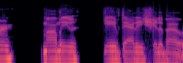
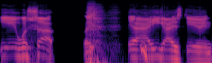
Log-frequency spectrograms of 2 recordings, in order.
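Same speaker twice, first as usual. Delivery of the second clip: mock rude, dismissive voice, higher; 3 semitones higher than usual. Retelling how a rude waitress talked to the next table: imitating a rude waitress. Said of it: "talking to them like trash".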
